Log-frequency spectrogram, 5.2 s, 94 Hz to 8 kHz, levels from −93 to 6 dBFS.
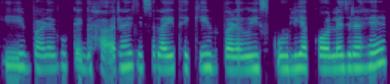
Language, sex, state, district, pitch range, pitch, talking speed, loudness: Magahi, female, Bihar, Gaya, 210-230 Hz, 220 Hz, 185 wpm, -29 LUFS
